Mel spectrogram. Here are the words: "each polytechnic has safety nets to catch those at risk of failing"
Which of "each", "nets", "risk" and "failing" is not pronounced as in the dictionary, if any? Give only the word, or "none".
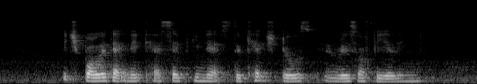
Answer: risk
